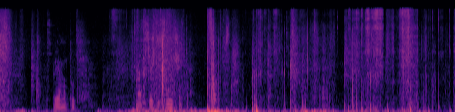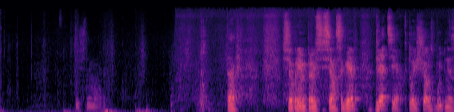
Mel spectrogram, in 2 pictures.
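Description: A man speaks quietly and close by, his voice muffled.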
